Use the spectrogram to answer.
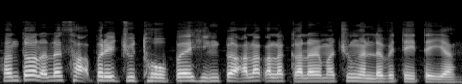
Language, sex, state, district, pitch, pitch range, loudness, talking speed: Wancho, male, Arunachal Pradesh, Longding, 160 Hz, 145-175 Hz, -14 LUFS, 270 wpm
